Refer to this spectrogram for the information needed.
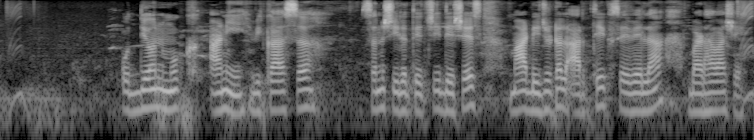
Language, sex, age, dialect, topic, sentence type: Marathi, male, 18-24, Northern Konkan, banking, statement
